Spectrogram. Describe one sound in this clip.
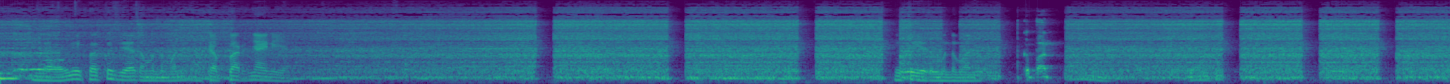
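Music plays through a small loudspeaker, cutting off briefly again and again as tracks are skipped.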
